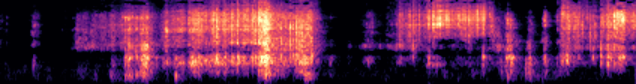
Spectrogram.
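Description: A dry, solid, porous block of green phenolic floral foam is held in one hand over a plastic bowl of foam crumbs while fingertips and nails dig into its edge, scratching and crushing off crumbly chunks. The result is bright, dry crunching and tearing crackle in two bursts separated by a brief pause, with almost no low end.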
